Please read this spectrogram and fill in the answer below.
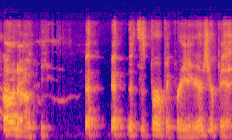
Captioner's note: laughs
